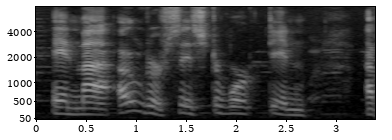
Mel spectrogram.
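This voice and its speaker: Very slowly, a woman speaks with an Appalachian accent. Her pitch is fairly low, with ordinary variation. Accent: Appalachian American. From West Virginia, USA. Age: 80s+. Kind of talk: interview answer. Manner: hesitant, reminiscing.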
